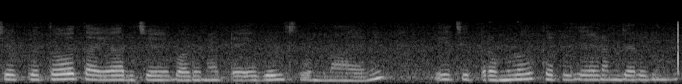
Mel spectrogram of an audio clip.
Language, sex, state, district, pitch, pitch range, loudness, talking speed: Telugu, female, Andhra Pradesh, Sri Satya Sai, 215 Hz, 200-225 Hz, -25 LUFS, 80 wpm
